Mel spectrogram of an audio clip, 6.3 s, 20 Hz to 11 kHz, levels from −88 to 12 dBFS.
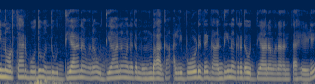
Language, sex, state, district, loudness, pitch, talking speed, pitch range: Kannada, female, Karnataka, Shimoga, -30 LUFS, 185 Hz, 140 wpm, 175-200 Hz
